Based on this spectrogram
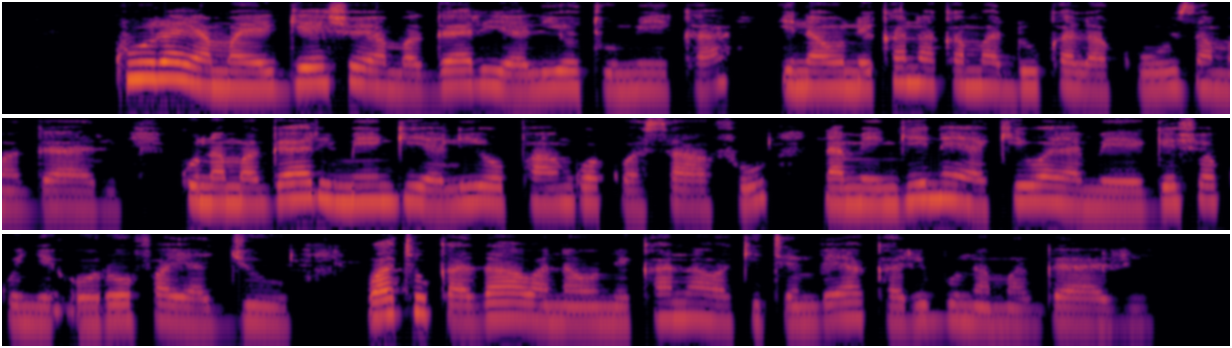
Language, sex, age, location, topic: Swahili, female, 25-35, Kisii, finance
